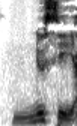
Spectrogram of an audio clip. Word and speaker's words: Nusii: And so your product is Nusi.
